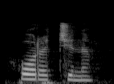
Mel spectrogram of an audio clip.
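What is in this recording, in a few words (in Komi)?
"орӧдчыны", Komi, female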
